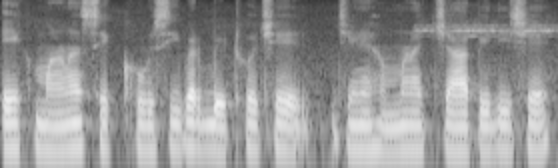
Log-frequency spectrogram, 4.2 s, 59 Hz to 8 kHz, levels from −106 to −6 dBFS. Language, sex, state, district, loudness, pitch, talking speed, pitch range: Gujarati, male, Gujarat, Valsad, -21 LUFS, 105 Hz, 170 wpm, 100-110 Hz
